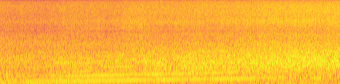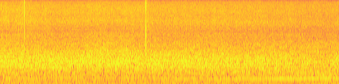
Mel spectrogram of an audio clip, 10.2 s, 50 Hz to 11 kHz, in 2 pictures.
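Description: Suzuki Hayabusa's 1340 cc inline-four engine pulling in gear, its note rising for the first few seconds and then holding steady at cruising speed, under heavy wind and road noise.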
